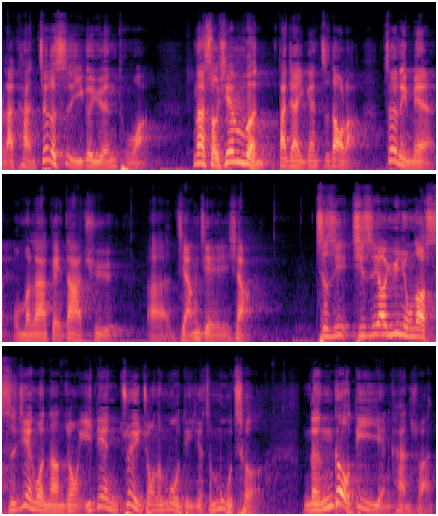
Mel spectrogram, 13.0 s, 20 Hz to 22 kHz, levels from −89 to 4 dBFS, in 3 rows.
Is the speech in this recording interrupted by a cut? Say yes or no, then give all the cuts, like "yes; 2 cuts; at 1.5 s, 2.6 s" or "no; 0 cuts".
yes; 1 cut; at 7.4 s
